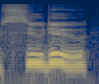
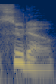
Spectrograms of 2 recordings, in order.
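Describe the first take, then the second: First: The last syllable sounds like the word do. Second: The last syllable does not sound like do. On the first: It matches what the name stands for. The speaker calls it right. "Sudo stands for super user do. So sudo makes sense" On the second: It is the old habit. The speaker calls it wrong. "instead of sudo"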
